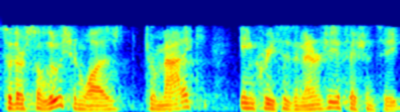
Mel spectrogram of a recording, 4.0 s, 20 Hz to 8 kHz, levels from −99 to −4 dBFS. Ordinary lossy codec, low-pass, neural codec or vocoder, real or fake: AAC, 16 kbps; 7.2 kHz; none; real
